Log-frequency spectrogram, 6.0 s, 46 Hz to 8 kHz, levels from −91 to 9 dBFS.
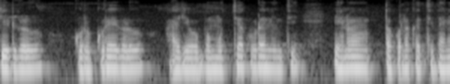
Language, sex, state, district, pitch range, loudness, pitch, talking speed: Kannada, male, Karnataka, Bidar, 120-125 Hz, -16 LUFS, 125 Hz, 90 wpm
